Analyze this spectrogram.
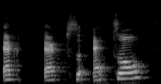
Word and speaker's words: Etzel: So everyone, if you want to know more about Expedient, easy to find, you want to know more about Etzel, rhymes with pretzel, you can find info about them.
